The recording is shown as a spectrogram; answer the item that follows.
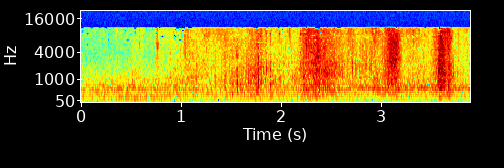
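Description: A man's footsteps as he walks off, a series of soft, uneven scuffing steps over a steady background hiss.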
